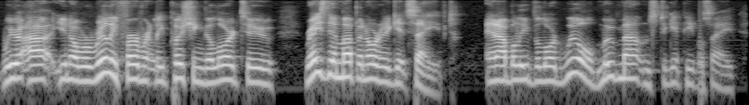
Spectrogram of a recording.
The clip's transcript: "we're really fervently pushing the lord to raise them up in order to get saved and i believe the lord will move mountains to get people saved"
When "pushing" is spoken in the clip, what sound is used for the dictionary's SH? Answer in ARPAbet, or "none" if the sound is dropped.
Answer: SH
